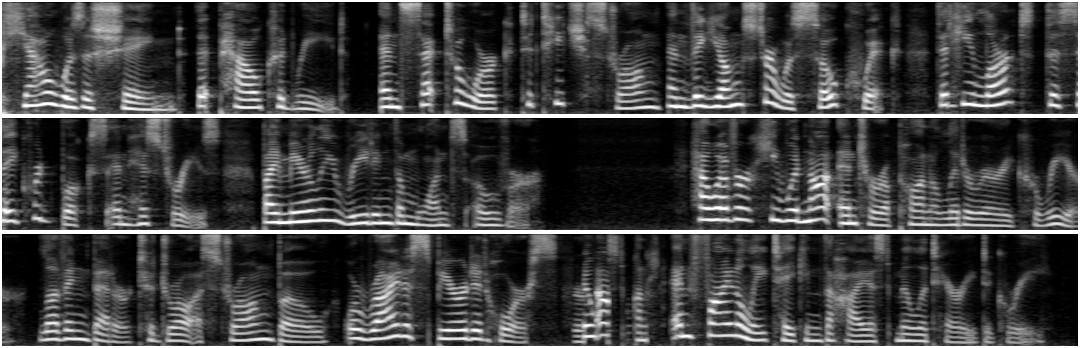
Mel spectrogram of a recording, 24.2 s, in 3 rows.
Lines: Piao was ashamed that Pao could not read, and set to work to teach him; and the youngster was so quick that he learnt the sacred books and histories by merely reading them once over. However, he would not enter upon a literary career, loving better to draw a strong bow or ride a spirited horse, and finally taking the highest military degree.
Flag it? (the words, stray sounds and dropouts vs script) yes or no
yes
